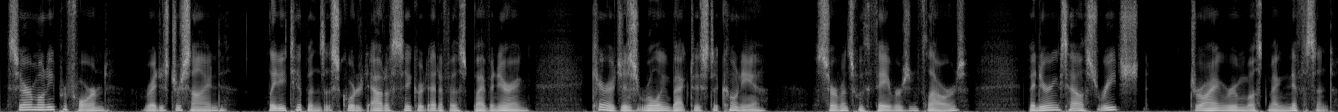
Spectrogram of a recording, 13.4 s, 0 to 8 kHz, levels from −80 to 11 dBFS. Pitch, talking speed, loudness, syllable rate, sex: 120 Hz, 135 wpm, -18 LUFS, 6.0 syllables/s, male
